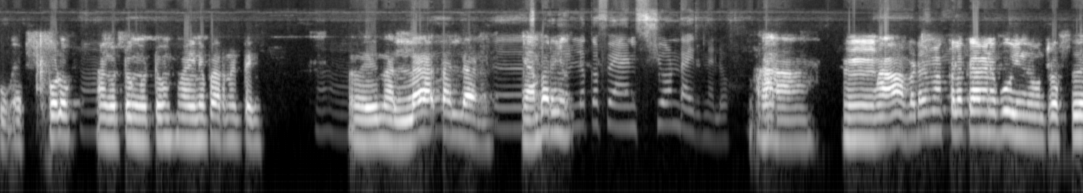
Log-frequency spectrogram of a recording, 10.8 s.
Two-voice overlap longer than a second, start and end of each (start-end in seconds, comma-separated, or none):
none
